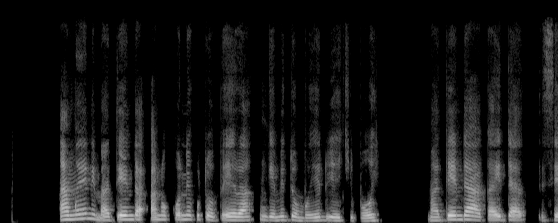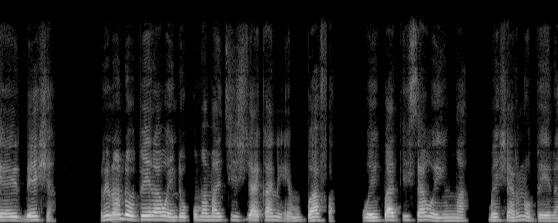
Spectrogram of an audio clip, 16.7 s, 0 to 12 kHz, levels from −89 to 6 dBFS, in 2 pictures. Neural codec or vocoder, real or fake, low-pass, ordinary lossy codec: none; real; 10.8 kHz; MP3, 96 kbps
